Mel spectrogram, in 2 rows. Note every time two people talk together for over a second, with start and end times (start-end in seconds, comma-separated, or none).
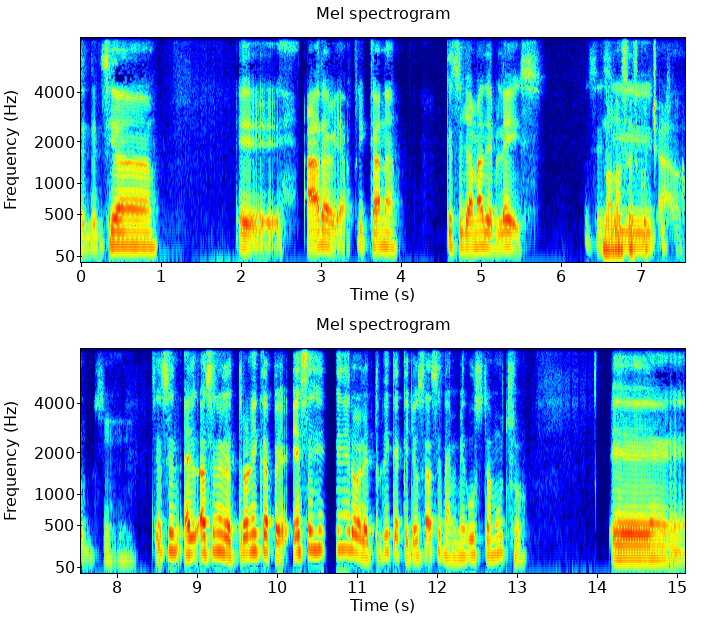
6.5-7.9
